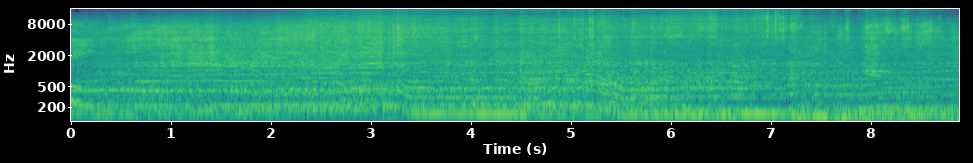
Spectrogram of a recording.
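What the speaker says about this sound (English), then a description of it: "Hard racing down into turn 3." Race cars at Saratoga Speedway roar hard into a turn, a loud dense blend of engines rising and falling in pitch as the pack passes close by.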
